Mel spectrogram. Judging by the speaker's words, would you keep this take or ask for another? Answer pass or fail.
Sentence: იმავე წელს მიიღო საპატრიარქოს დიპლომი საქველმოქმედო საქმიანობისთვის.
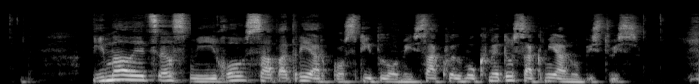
pass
